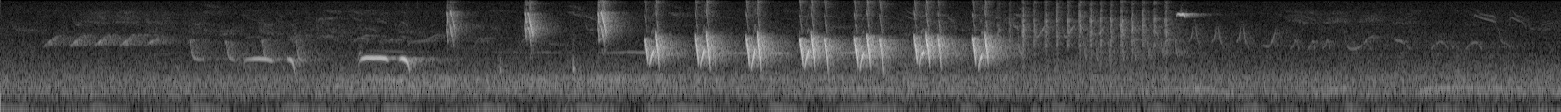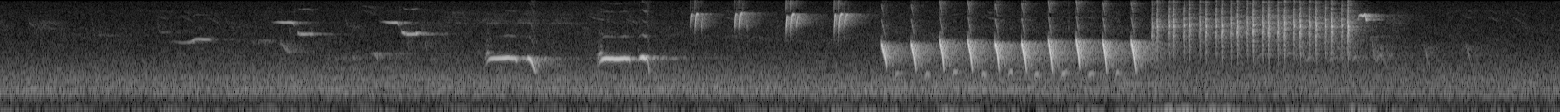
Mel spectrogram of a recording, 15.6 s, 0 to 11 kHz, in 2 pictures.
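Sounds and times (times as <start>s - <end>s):
thrush nightingale singing: 0.3s - 6.9s, 9.2s - 14.8s.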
